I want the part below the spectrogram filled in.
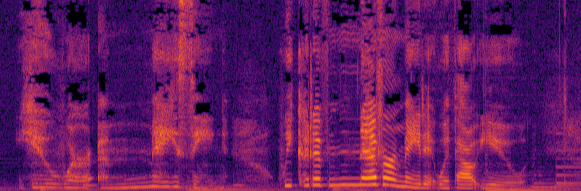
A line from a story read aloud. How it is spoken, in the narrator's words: Sophia curled up next to Flora's cheek and whispered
